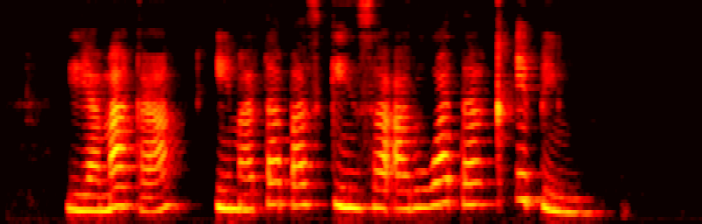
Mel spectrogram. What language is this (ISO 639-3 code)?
qxu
